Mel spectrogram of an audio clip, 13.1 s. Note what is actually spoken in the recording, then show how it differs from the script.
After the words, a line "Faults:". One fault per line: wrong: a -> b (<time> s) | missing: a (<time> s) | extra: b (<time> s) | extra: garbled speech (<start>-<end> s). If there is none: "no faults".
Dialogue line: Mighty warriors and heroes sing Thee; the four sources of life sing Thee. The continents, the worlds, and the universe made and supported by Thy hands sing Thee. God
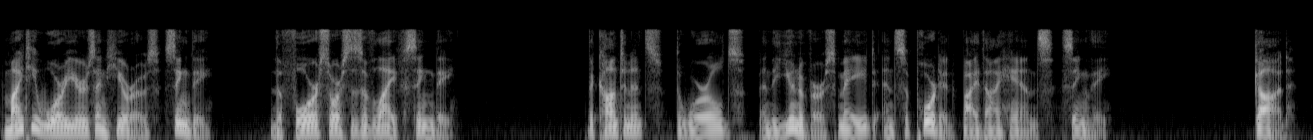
Mighty warriors and heroes sing Thee; the four sources of life sing Thee. The continents, the worlds, and the universe made and supported by Thy hands sing Thee. God
Faults:
no faults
